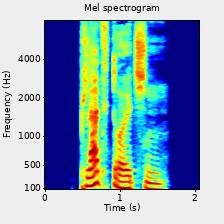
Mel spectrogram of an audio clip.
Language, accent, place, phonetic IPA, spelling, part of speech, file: German, Germany, Berlin, [ˈplatdɔɪ̯tʃn̩], plattdeutschen, adjective, De-plattdeutschen.ogg
- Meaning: inflection of plattdeutsch: 1. strong genitive masculine/neuter singular 2. weak/mixed genitive/dative all-gender singular 3. strong/weak/mixed accusative masculine singular 4. strong dative plural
